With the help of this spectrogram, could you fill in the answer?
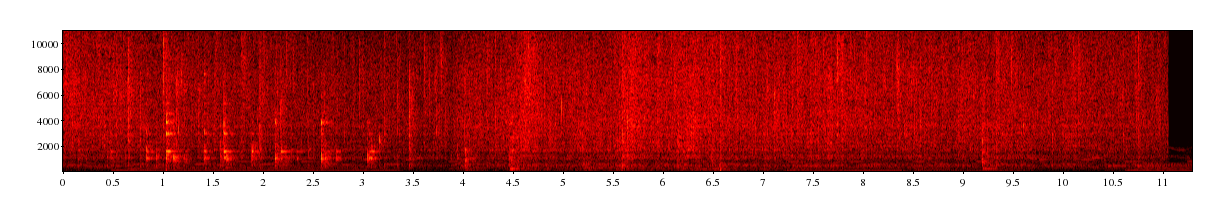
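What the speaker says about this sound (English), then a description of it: "add in your diced onions and saute for 3 to 4 minutes" Diced onions sauteing in a quarter cup of hot cooking oil for a lentil curry, a loud, steady close sizzle with scraping stirs against the pan throughout, no talking.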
